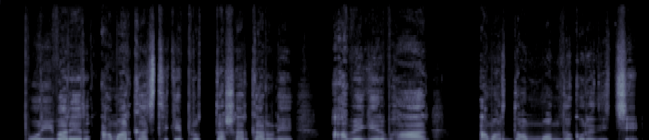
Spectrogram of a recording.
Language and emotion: Bengali, sad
